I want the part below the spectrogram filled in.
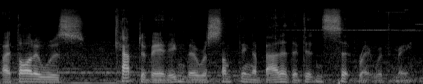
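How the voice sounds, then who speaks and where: Horror visual novel teen girl read by a man, low register, earnest and unsettled, conversational delivery. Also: fairly quick, music in the background, natural voice. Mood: uneasy, earnest. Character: frank, uneasy teenage girl telling a story.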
